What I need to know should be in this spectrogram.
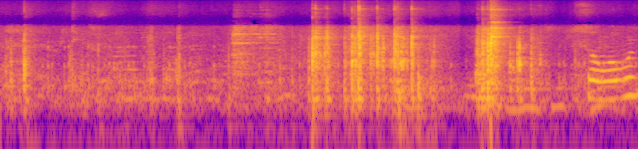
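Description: Plastic toy pieces clatter and click against each other on a table.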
